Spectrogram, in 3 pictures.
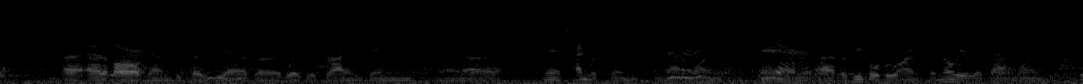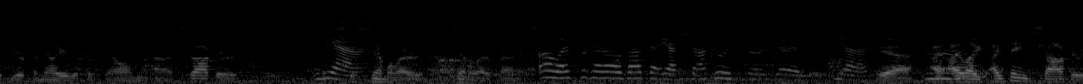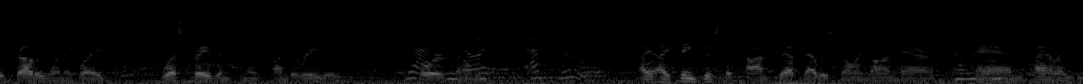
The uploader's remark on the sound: live from Grossfest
